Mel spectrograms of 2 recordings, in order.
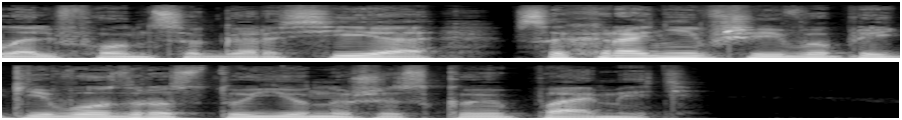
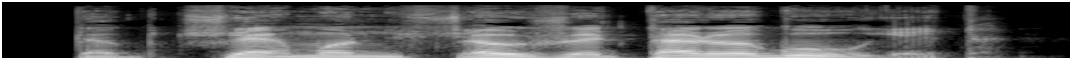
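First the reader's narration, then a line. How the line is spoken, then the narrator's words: Grumbling. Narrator (Russian): ворчал Эдуардо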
